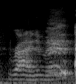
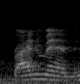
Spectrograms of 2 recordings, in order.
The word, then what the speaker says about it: Reinemann: How do you say it? – Reinemann.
